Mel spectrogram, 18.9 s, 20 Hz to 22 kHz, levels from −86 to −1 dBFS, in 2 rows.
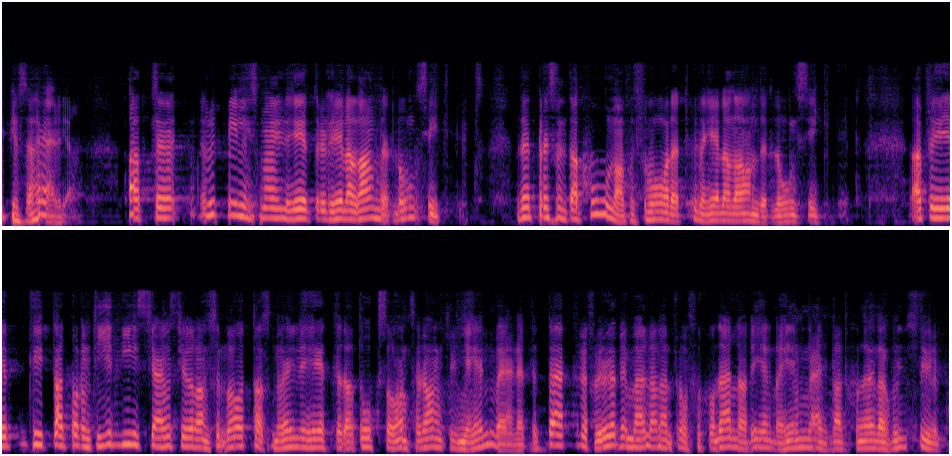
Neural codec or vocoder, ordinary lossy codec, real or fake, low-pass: codec, 16 kHz in and 24 kHz out, 0.6 kbps, FireRedTTS-2 codec; none; fake; 7.2 kHz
